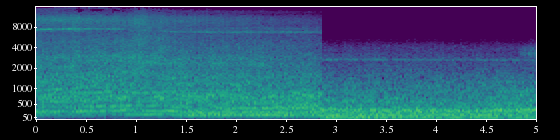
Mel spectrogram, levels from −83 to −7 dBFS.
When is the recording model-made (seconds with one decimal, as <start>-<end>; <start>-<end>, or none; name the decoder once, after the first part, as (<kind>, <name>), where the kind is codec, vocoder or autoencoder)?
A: 0.0-1.0 (vocoder, BigVGAN v2); 2.3-3.5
